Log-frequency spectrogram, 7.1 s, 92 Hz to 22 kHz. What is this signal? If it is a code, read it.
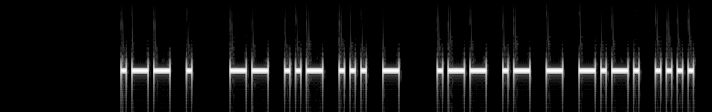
Morse code, heard as a keyed tone, about 22 wpm, 700 Hz. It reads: WE MUST WATCH
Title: Sentences from Top 1000 Words - Review Part 1 - 22wpm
